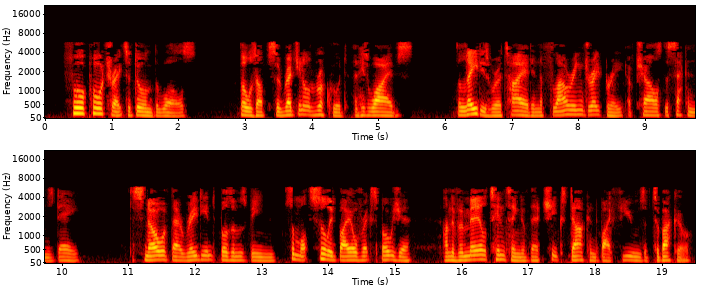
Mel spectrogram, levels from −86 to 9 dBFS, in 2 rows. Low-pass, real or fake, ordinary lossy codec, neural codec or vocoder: 7.2 kHz; fake; MP3, 24 kbps; codec, 16 kHz, 2 kbps, X-Codec, HuBERT features, trained on balanced general audio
